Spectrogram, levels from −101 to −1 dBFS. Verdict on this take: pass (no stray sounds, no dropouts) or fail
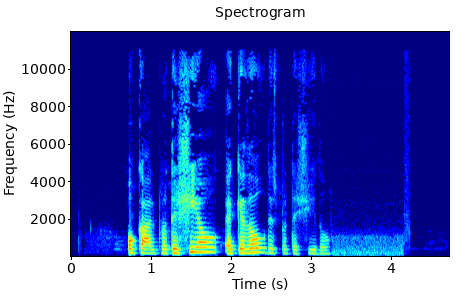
pass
